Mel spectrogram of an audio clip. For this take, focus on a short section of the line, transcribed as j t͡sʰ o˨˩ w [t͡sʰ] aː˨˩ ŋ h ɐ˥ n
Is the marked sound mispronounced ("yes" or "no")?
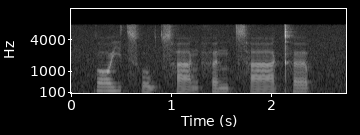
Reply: no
